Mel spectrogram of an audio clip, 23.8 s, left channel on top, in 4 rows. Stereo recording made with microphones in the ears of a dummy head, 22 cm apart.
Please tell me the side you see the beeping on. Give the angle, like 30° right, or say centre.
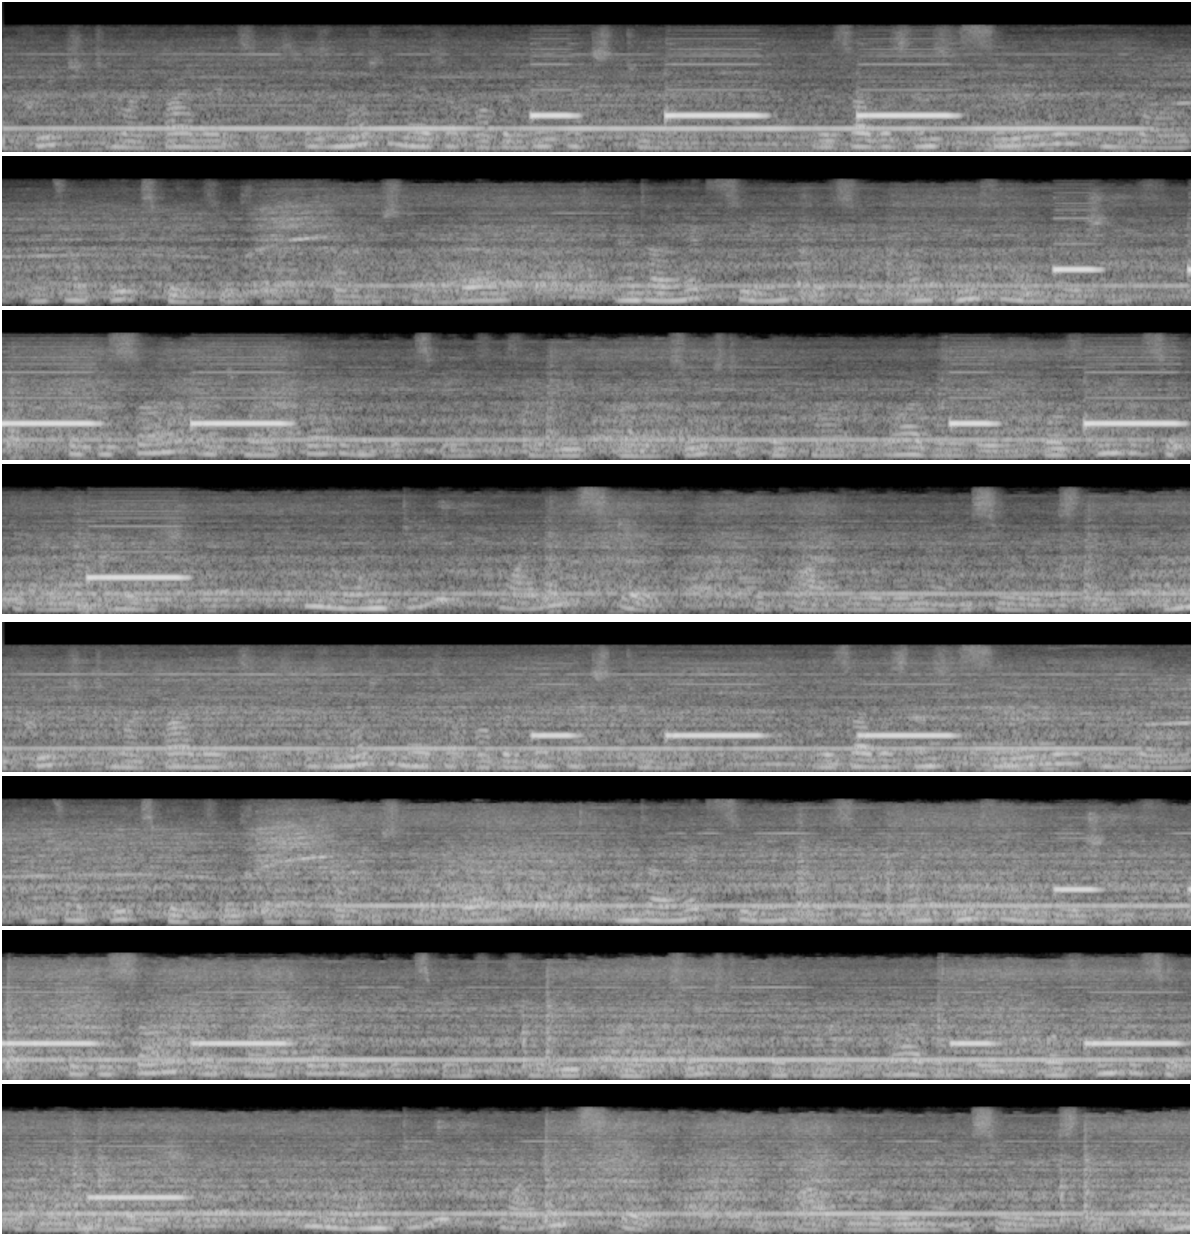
60° left.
